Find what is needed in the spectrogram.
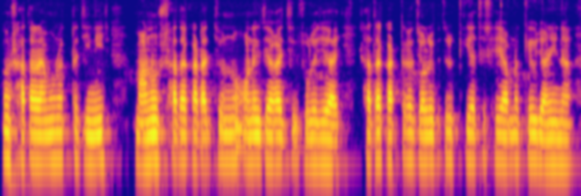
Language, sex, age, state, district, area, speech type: Bengali, male, 45-60, West Bengal, Bankura, urban, spontaneous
